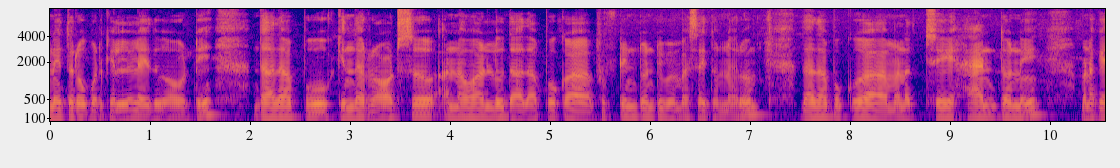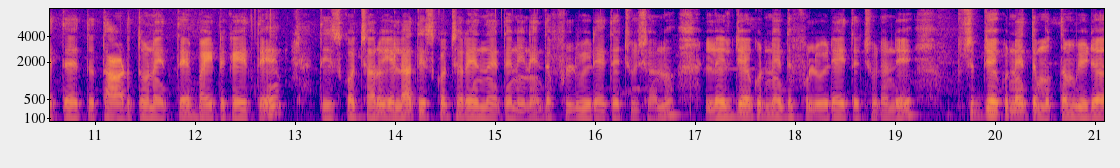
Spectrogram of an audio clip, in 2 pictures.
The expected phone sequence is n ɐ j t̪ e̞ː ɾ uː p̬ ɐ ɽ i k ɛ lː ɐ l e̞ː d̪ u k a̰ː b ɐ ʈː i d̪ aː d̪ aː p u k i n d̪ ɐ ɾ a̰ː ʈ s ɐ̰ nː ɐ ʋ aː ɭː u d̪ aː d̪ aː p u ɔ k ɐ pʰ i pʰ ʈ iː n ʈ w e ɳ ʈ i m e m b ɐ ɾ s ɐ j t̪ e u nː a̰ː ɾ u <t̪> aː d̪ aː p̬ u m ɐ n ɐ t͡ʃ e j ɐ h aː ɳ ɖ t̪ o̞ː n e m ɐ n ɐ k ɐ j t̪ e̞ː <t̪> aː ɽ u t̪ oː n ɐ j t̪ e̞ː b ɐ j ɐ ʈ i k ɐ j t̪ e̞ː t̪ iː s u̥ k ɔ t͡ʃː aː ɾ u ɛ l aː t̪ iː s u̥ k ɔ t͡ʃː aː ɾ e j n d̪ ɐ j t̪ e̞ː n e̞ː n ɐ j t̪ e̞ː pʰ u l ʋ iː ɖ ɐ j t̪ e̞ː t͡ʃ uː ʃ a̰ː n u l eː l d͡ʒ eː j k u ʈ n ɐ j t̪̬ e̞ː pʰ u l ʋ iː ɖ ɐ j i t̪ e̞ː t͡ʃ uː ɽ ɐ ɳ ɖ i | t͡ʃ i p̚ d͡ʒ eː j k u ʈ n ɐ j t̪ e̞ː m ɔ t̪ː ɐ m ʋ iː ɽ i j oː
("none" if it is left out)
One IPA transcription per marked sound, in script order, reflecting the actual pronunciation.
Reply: d̪, t̪

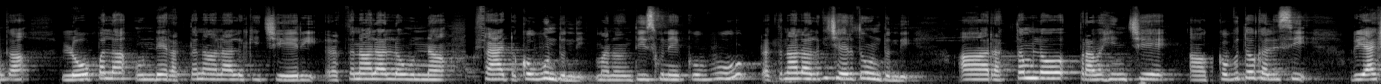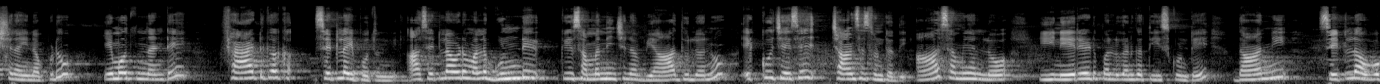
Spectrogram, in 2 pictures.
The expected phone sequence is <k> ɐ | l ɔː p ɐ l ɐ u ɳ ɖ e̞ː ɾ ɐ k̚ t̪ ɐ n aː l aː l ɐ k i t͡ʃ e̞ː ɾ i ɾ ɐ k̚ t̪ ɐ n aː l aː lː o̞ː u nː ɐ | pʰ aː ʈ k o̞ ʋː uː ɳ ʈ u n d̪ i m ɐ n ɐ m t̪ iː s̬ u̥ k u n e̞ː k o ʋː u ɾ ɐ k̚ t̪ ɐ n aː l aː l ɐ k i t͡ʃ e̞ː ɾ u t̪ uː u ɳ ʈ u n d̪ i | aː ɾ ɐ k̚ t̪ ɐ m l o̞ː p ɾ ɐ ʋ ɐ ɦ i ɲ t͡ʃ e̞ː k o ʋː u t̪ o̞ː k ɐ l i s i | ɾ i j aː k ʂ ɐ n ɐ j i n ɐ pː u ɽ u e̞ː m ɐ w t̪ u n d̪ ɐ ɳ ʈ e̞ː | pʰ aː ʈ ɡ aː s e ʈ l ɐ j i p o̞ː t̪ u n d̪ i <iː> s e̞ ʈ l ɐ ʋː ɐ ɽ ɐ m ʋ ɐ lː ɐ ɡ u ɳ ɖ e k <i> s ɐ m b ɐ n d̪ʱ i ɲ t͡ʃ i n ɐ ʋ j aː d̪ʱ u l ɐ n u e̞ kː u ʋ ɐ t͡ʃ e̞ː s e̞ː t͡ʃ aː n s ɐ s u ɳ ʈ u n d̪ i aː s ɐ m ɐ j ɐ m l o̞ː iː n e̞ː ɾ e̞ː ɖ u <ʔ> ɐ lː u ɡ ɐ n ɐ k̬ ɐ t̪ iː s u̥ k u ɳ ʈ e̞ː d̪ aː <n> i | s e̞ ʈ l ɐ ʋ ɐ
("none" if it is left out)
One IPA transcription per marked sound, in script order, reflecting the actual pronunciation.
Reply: k, aː, i, p, nː

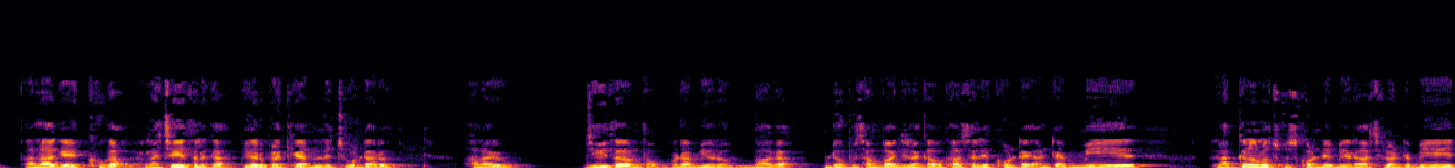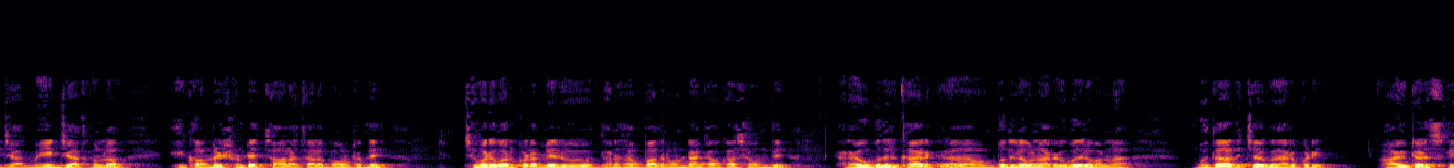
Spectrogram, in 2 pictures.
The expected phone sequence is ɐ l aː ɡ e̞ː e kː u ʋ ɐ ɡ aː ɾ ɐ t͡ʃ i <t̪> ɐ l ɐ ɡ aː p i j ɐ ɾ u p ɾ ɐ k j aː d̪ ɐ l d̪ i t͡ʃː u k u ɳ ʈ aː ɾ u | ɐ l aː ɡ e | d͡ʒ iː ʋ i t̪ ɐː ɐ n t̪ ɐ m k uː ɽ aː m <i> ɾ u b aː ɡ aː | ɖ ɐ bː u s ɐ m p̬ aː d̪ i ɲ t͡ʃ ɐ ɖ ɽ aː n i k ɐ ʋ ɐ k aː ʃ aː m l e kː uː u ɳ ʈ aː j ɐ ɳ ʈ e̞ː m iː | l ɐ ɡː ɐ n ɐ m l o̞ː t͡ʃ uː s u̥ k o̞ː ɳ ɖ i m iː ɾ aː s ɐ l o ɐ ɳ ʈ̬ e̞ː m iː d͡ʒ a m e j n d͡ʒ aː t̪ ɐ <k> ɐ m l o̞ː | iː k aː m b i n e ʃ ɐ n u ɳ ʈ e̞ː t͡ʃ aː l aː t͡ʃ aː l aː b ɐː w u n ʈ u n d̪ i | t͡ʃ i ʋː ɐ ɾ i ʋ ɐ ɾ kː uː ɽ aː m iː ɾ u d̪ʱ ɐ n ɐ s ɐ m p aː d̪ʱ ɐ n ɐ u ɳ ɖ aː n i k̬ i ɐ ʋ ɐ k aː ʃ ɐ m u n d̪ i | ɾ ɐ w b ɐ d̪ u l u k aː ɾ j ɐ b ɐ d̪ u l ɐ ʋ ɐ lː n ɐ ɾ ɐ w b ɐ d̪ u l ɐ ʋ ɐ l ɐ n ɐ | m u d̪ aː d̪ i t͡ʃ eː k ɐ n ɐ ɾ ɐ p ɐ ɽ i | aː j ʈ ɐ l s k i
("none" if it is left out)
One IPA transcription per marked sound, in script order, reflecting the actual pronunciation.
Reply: t̪, iː, k

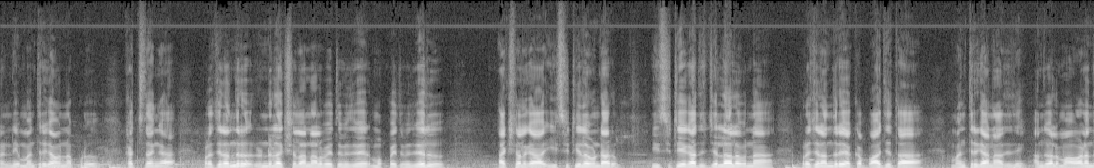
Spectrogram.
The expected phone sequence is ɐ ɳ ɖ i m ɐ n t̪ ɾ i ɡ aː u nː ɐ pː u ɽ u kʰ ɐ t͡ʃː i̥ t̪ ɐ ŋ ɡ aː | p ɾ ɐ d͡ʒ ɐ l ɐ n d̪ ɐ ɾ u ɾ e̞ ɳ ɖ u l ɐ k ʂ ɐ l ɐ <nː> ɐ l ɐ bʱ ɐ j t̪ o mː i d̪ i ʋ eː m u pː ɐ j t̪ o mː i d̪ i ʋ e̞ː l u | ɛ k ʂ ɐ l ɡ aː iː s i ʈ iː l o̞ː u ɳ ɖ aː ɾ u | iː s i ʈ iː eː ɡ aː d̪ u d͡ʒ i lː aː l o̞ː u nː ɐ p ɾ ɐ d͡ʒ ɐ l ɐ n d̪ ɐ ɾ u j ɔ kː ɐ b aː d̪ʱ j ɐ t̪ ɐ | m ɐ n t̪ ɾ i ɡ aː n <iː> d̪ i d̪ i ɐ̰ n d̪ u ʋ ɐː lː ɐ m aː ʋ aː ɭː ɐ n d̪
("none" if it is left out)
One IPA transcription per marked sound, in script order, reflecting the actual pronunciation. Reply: n, aː

